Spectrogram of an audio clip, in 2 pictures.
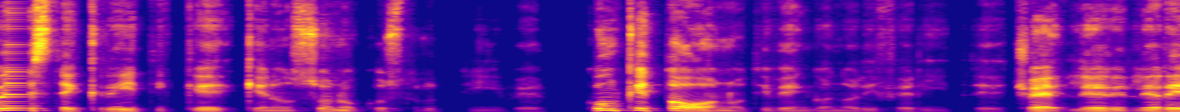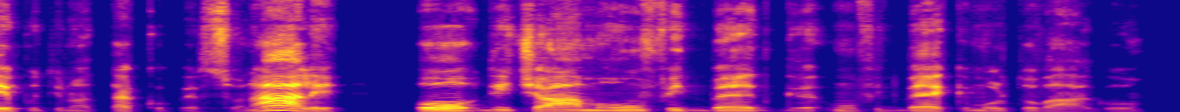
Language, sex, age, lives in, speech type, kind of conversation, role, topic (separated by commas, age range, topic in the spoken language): Italian, male, 50-54, Italy, conversation, advice, advisor, Come posso non farmi abbattere da critiche non costruttive e provocatorie?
